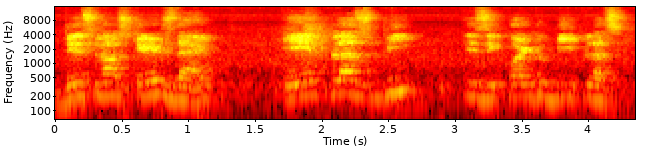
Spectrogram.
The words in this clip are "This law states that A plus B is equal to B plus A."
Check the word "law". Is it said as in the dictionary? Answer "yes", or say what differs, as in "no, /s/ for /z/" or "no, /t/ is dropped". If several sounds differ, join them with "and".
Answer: no, /n/ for /l/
